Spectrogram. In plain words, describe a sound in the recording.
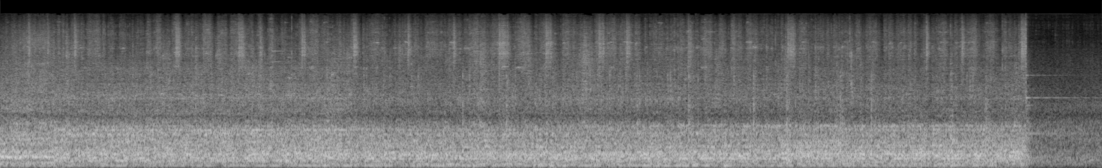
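A tram rumbles and rattles along, with steady clicking and knocking.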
